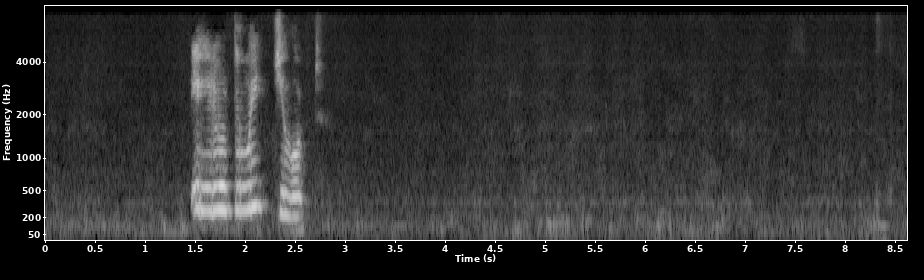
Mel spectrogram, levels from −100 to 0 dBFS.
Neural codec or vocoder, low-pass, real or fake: codec, 24 kHz, 1 kbps, SNAC; 7.2 kHz; fake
